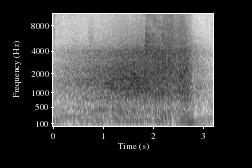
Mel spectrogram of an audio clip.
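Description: A Mercedes-AMG GT R makes a launch start, its engine roaring loud and close as the revs climb steeply over about three seconds and then drop off as it changes gear.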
